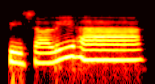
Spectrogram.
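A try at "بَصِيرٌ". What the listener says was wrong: Bukan baso ya, bukan biso, tapi baso. Baso lihat. Soalnya tadi bacanya biso lihat.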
